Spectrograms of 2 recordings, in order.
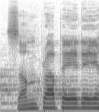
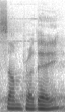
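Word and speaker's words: सम्प्रपेदे: So the third line where it says there's samprade, it should be samprapede. Samprapede. There's a PE missing, the second last syllable.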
